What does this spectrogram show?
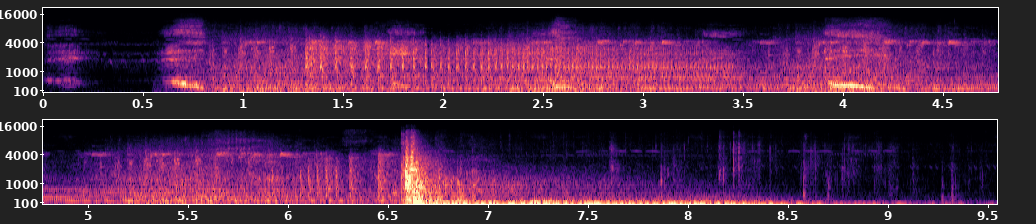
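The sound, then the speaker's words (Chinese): A drawbridge being lowered: steady mechanical clanking and creaking with a grinding, ratcheting texture, then a sudden heavy thud and a deep, lingering low rumble that fades out. “喂，放吊桥。 是，放吊桥。”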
